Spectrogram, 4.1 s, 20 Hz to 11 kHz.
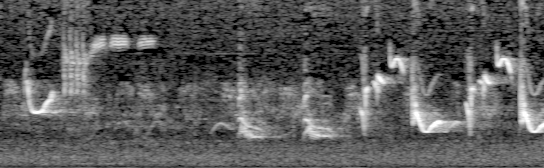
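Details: Thrush calling, recorded 25 February 2021: a series of clear, high whistled notes, some sliding down then sharply up, repeated about once a second over steady soft background hiss, with other faint chirps.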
